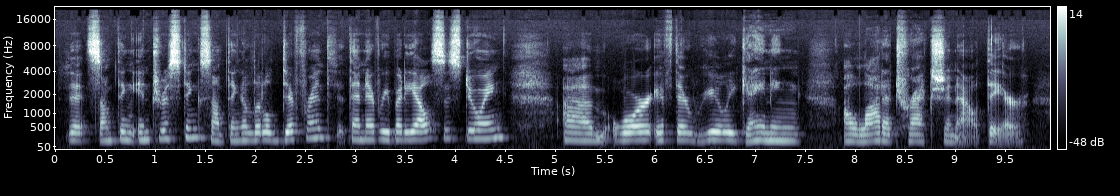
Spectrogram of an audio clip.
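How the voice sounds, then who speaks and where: Her pitch medium and its variation ordinary, a woman speaks at a moderate pace. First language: Latvian. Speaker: radio host. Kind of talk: interview.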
